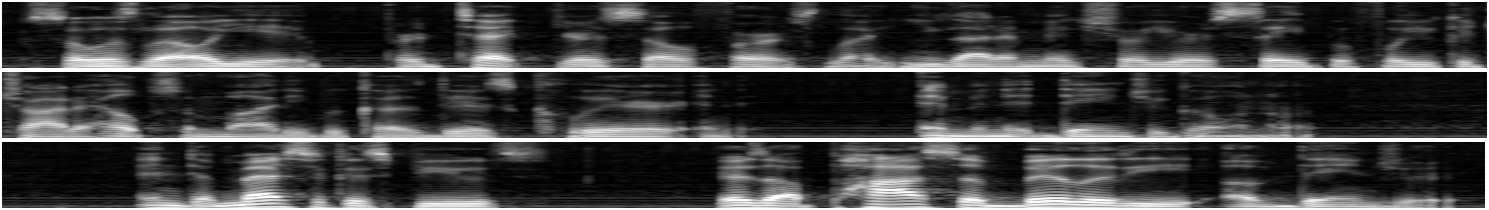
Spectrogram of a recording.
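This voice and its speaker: Low-voiced man hosting a casual podcast. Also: quick pace, a little mellow. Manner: loose, joking, slangy, breaks into a mock ad voice. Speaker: podcast host.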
